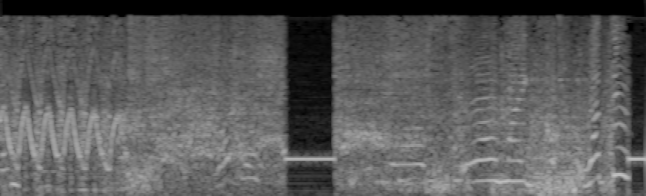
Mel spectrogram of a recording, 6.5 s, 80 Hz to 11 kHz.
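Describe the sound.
A police car drives at 80 to 90 miles an hour straight into a barricade. Its siren wails up and down near the start, over loud, chaotic street noise and shouting voices, with a brief electronic tone cutting in midway and again at the end.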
